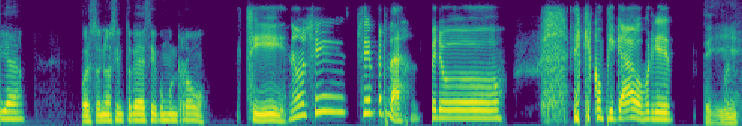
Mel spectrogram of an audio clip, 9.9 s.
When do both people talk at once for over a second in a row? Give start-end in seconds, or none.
none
